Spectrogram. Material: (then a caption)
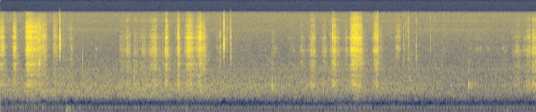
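Wood. A small hand knife scratches and carves along the rim of a large, hollow, empty walnut bowl held still on a stopped lathe, with fingers steadying the bowl. Quiet, bright, dry scraping strokes come in short bursts over a soft hiss, each stroke fading almost at once.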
